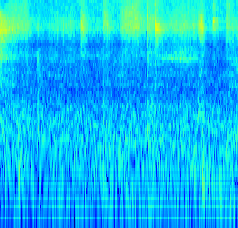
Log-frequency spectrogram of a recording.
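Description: Steady low room noise of a boxing gym during sparring, with a few faint light knocks. The fading tail of a loud punch impact is heard right at the start.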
